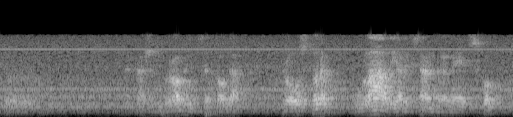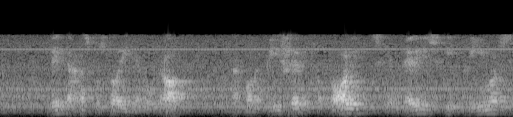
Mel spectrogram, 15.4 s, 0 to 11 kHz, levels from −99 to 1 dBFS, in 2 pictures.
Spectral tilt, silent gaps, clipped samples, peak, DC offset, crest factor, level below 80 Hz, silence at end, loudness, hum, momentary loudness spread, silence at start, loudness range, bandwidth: -8 dB/octave; none; under 0.1%; -6 dBFS; under 0.1%; 22 dB; -78 dBFS; 0 s; -28 LUFS; none; 16 LU; 0 s; 6 LU; 4.2 kHz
